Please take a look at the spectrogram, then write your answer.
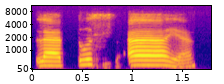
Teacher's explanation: sin sukun itu mempunyai sifat rokhwah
